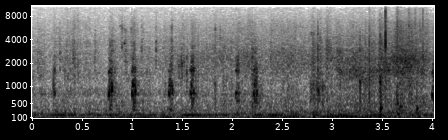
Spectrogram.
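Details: A pet guinea pig repeats short squeaky notes about three to four times a second, then goes quieter, over a low droning hum.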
